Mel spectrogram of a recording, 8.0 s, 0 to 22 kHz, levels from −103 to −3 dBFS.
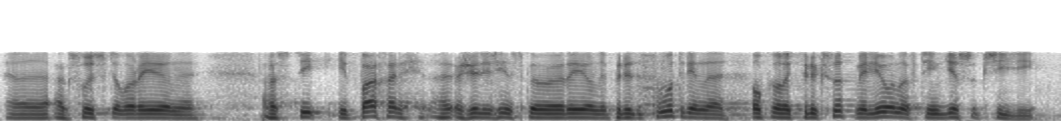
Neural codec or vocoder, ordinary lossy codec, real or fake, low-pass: codec, 16 kHz, 1 kbps, X-Codec, HuBERT features, trained on balanced general audio; none; fake; 3.6 kHz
